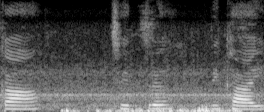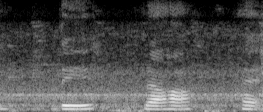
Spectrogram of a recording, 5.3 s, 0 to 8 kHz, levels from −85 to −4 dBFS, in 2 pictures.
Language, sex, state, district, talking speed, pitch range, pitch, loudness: Hindi, female, Chandigarh, Chandigarh, 70 wpm, 245-250 Hz, 245 Hz, -18 LUFS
